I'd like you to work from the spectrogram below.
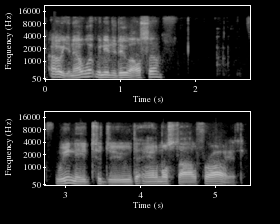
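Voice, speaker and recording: A man's voice: medium pitch, fairly even intonation, moderate pace, mellow, dry recording. A man hosting a casual live cooking stream, chatting with viewers in a self-deprecating way. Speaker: grill streamer.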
